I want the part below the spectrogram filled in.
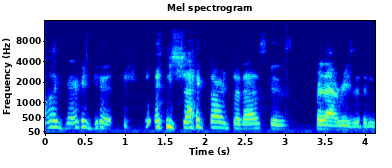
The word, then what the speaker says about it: Shakhtar Donetsk: And then for third, Europa League, I got Shakhtar Donetsk. – You know, you said it right. – I want to say, yeah, Shakhtar Donetsk.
